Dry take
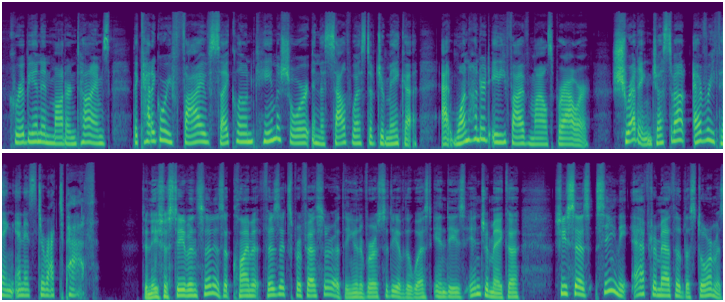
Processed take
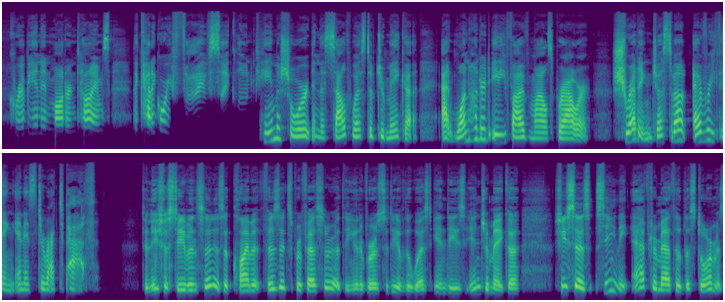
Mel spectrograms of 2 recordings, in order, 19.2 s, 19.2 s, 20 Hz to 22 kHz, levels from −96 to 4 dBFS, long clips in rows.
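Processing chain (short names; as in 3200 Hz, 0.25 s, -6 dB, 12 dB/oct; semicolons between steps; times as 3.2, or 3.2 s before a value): steep high-pass 830 Hz 72 dB/oct, from 2.22 s 1800 Hz, from 3.43 s 330 Hz; dynamic EQ 1200 Hz, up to +3 dB, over -35 dBFS, Q 1.9; gain +1.5 dB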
